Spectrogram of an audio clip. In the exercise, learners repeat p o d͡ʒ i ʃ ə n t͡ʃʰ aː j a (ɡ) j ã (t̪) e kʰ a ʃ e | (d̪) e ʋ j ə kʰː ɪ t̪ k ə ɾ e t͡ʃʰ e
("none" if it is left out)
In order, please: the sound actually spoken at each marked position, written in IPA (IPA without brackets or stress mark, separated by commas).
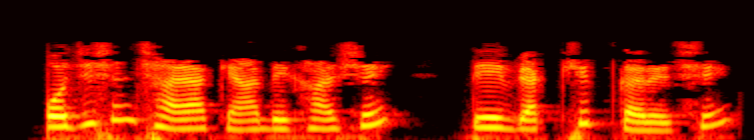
k, d̪, t̪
